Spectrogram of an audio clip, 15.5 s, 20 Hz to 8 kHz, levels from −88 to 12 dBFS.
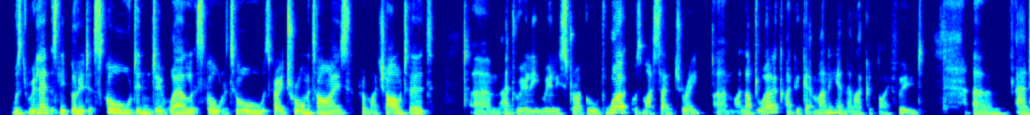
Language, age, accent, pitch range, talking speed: English, 50-69, British, 160-200 Hz, 165 wpm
